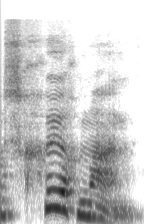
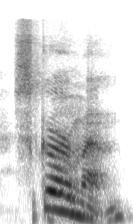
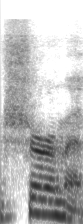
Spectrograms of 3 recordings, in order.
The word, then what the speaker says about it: Schurman: because her last name is Flemish. It's not German. Oh, So you would pronounce it Anna Maria van Schurman, Schurman, rather than Sherman.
